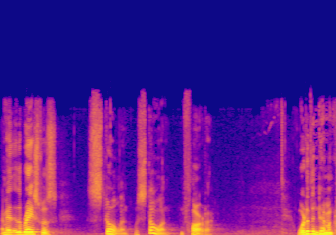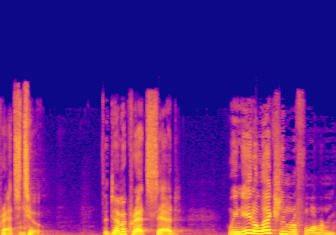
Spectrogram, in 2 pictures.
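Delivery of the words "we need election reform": weak, high, pitiful, pleading whine, acted out. Mocking what the Democrats said after the stolen race: mock-pathetic whine. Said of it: "Did I capture the pathetic".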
